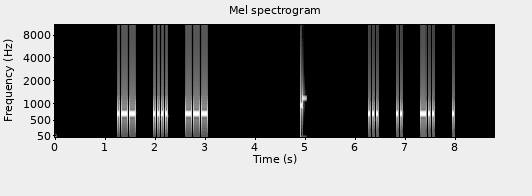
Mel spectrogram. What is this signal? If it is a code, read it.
Morse code, heard as a keyed tone, about 30 wpm, spaced as for 17 wpm, 700 Hz. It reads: WHO SIDE
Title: 3x Character Spacing - Top 200 Words - 30wpm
